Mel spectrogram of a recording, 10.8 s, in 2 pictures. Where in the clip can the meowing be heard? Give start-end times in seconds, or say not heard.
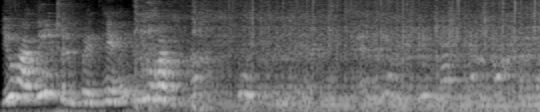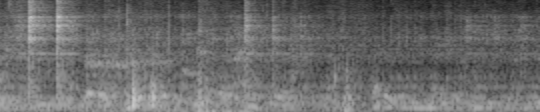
not heard.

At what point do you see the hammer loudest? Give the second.
6 s.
